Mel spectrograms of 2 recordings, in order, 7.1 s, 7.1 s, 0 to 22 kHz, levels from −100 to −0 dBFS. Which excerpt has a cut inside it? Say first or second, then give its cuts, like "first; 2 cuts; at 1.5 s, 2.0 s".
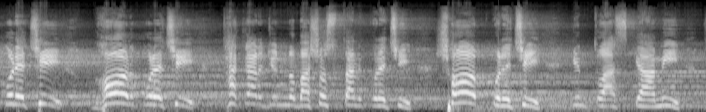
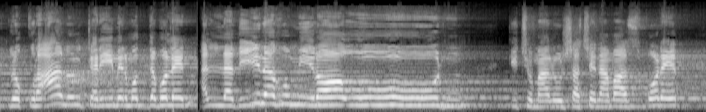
second; 1 cut; at 2.0 s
